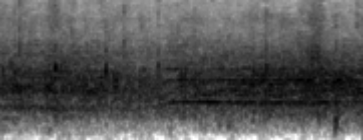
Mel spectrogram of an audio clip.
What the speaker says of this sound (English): And finally, the Dover-Sherborn crowd has a reason to cheer. And they're all standing up cheering here.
